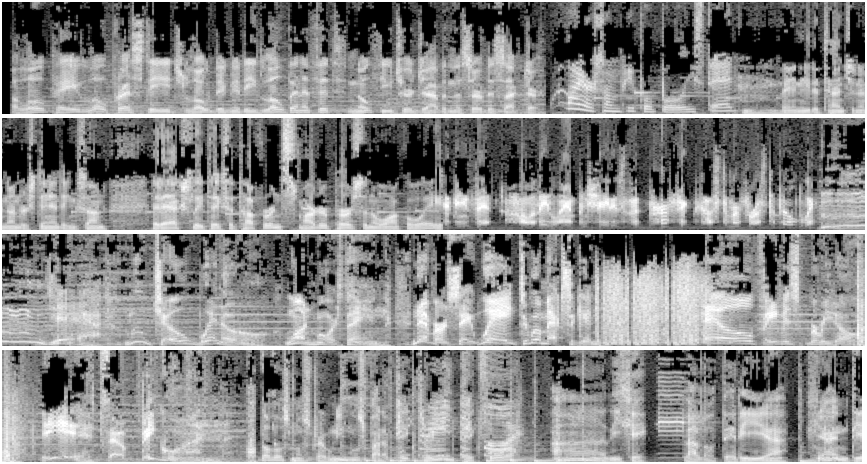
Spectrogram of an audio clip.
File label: English Espanol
